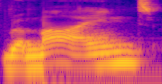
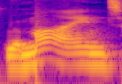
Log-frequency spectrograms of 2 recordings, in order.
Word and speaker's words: remind: Both remember and remind stress the second syllable. So it's remind and remember. Remind has an I sound, remind. Whereas remember has an E sound, remember.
